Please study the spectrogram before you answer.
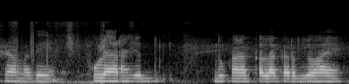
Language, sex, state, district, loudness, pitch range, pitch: Marathi, male, Maharashtra, Solapur, -22 LUFS, 135-145 Hz, 140 Hz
